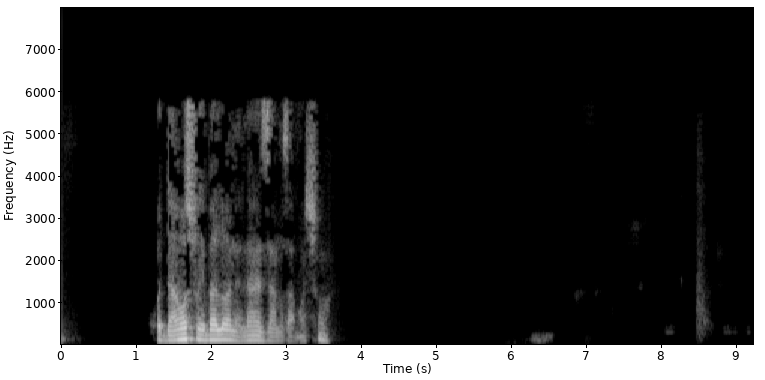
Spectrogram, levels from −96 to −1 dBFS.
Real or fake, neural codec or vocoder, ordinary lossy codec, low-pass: fake; codec, 16 kHz, 1 kbps, X-Codec, WavLM features, trained on Multilingual LibriSpeech; MP3, 24 kbps; 7.2 kHz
